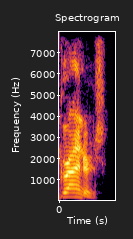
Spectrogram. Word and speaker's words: Griner: What do you think about Brittney Griner's?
